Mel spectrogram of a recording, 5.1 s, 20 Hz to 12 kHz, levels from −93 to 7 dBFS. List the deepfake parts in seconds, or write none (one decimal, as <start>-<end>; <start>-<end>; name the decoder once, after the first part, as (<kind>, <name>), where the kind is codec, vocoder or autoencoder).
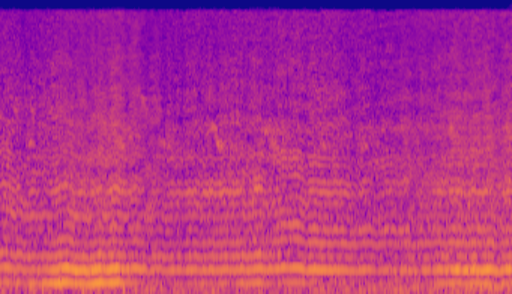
0.6-1.6 (vocoder, Vocos); 3.9-5.1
